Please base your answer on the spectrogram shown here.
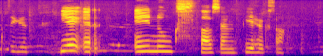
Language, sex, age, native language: Icelandic, female, 14, Icelandic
